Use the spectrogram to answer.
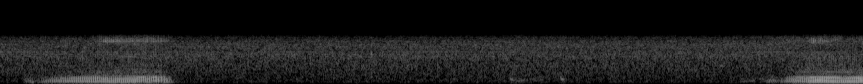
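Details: Sleeping dog gives rumbling snores roughly every seven seconds over steady background noise; snoring.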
